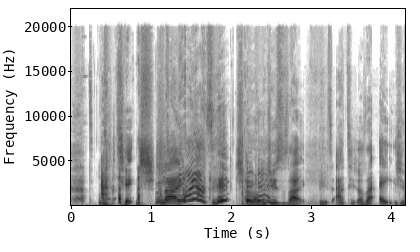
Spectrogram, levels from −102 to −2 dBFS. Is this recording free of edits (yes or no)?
no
